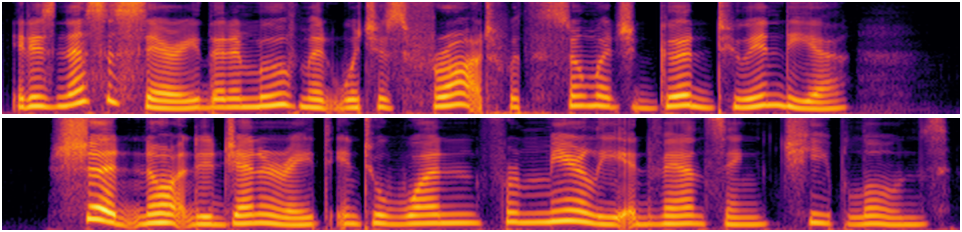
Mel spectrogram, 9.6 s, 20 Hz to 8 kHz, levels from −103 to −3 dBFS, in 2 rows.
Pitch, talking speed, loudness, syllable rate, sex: 220 Hz, 155 wpm, -21 LUFS, 4.7 syllables/s, female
